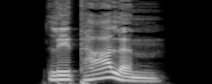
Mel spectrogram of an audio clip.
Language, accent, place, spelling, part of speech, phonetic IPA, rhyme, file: German, Germany, Berlin, letalem, adjective, [leˈtaːləm], -aːləm, De-letalem.ogg
- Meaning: strong dative masculine/neuter singular of letal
